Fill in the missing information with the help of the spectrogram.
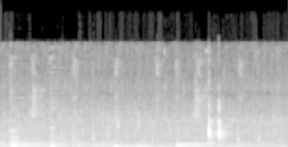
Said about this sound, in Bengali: এখানে দেখো মশলাটা আমাদের ভাজা হচ্ছে আর তার সাথে দিয়ে দিলাম একটু হলদি গুঁড়ো আর একটু মিক্স মশলার গুঁড়ো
